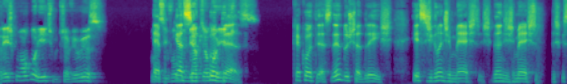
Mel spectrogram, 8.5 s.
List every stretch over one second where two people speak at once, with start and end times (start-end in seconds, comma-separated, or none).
2.3-3.6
